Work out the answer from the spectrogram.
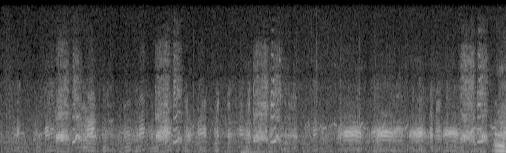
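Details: Morning rush of many ducks heading from their pen to the creek after a delayed release. Bursts of loud, rasping quacks in clustered volleys, separated by brief lulls, with a few longer strained calls near the end.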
